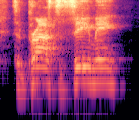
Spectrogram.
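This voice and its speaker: A man's voice: sits high, gravelly, a bit bright, exaggerated voice. A man playing a suave gangster boss in a radio crime drama, mock-courteous and taunting. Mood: smugly menacing. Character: suave, gloating male gangster boss with a gun.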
